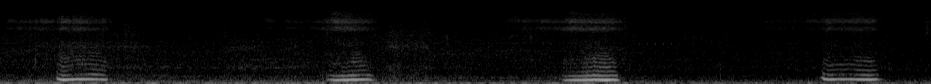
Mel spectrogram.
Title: snoring lithuanian cat :)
